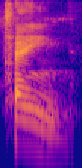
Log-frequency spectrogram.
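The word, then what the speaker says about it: חֵן: Noah found grace the the Hebrew word there is CH en pronounced cane it means pleasantness or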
